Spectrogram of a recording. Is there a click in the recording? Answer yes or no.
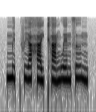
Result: no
